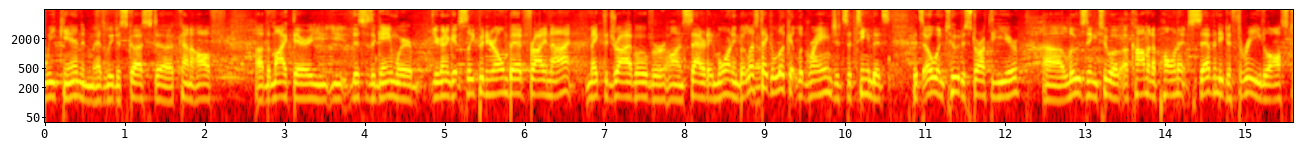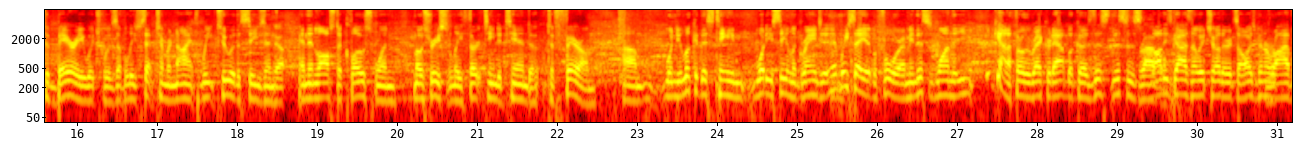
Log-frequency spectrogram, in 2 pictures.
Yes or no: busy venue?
yes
